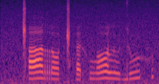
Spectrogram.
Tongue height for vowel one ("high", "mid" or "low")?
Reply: low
